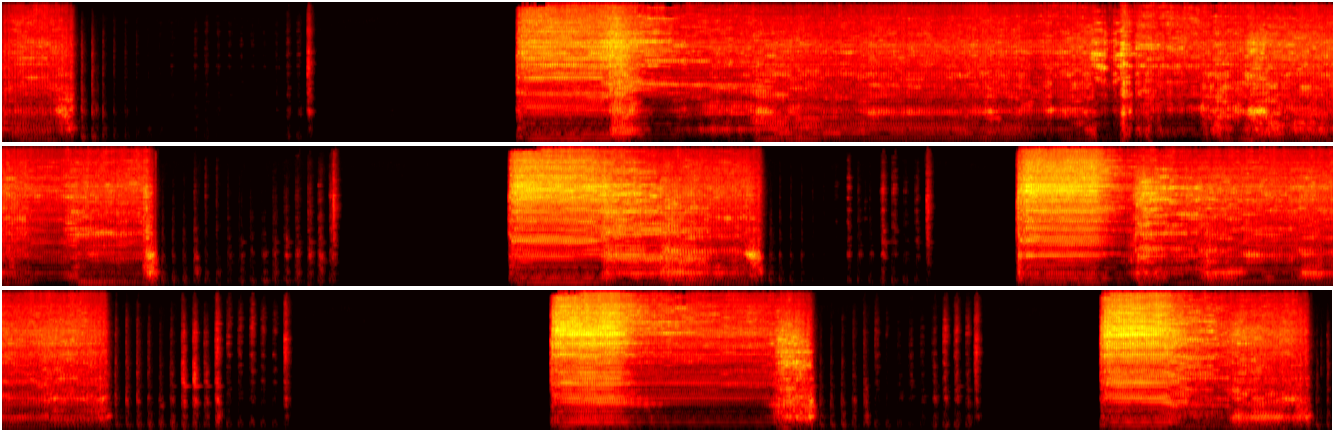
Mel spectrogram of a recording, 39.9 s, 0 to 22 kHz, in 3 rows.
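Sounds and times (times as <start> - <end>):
table saw cutting metal: 0.0 - 0.8, 5.2 - 14.9, 18.4 - 20.9, 23.5 - 27.7, 32.2 - 34.8, 37.6 - 39.8.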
